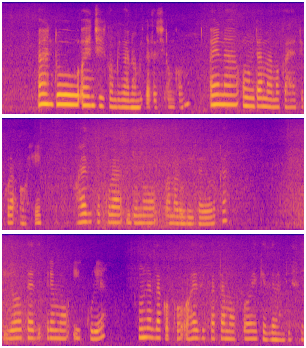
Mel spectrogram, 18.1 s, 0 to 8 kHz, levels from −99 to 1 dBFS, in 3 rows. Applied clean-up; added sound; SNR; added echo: none; Waves, surf; 16 dB; none.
